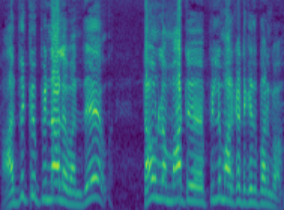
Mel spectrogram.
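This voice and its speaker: A man's voice: high voice, brisk, no room sound, dull audio. An older man reminisces casually in an interview as a veteran sound operator, deferential and repetitive as he lists things from memory. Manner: deferential, often addressing listener as sir.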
